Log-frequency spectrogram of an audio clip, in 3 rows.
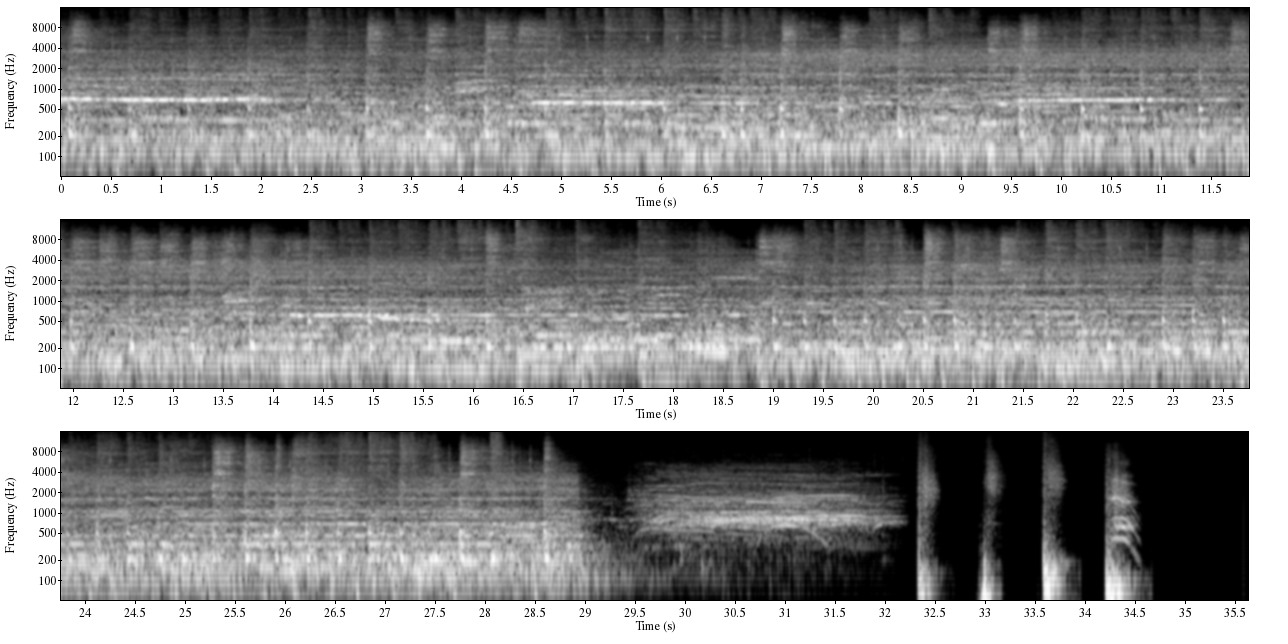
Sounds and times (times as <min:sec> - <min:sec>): Music: 0:00.0 - 0:29.2.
